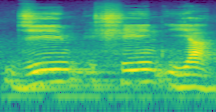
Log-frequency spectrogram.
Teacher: जीम शीन या ज़बान के दरमियान और ऊपर के तालु के दरमियान से ये तीन हरूफ अदा होते हैं. यानी ज़बान का दरमियानी हिस्सा और ऊपर जो तालु है उसके भी दरमियान से जीम शीन या अदा होते हैं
